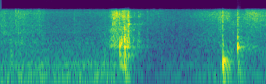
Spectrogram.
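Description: A short rustling burst about a second in, then two sharp knocks in quick succession near the end.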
